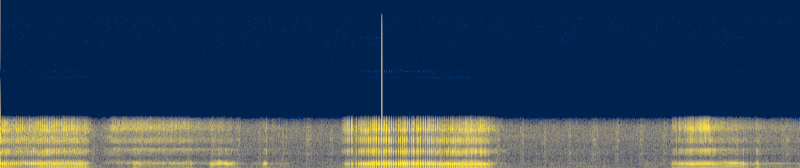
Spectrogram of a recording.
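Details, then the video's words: Snoring from Bruno, a pet pug fast asleep indoors: long loud rattling breaths lasting one to two seconds, harsh and buzzy with a whistled edge, separated by quieter pauses, low hum beneath. "MY FUNNY PUG BRUNO SNORING"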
